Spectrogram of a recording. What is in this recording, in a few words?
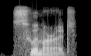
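"swimmeret", British English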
